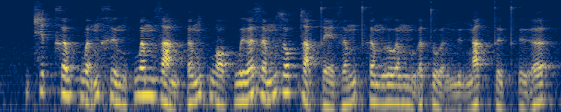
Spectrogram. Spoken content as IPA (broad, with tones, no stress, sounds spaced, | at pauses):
t͡ɕ ə˦˥ t̚ x ə˧ w k w ə̰˧˥ m x ɨ˨˩ m k w ə˧ m z a˧˩ n ʔ ə˨˦ m k w ɔ˨˩ k w ɨ˨˦ ə̯ z ə˨˦ m z o˦˥ p̚ z a̰˧˨ w t̪ e˨˩ z ə˨˦ m t̪ʰ ə˧ m l u˧ ə̯ m ṵ˧˥ ə̯ t̪ u˧˩ ə̯ ŋ ɨ˨˩ ŋ a˦˥ t̚ t̪ ɨ˧˩ t̪ʰ ɨ̰˧˥ ə̯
